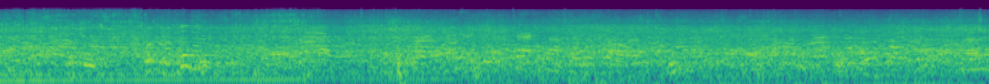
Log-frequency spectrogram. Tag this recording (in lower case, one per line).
speech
